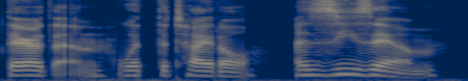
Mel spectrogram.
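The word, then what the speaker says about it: عزیزم: And uh I noticed the official charts article even made a point about the pronunciation for those wondering. It's Azizam, just like Ed sings it in the clips we've heard.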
